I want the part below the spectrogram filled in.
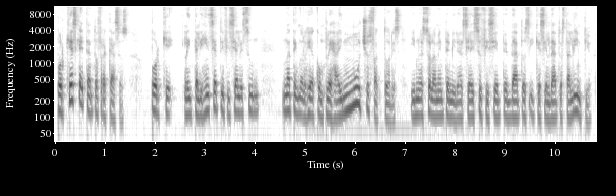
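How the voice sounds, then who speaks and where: Dark husky-voiced male interpreter. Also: on the low side. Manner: halting, with restarts and trailing phrases. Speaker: simultaneous conference interpreter. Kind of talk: live interpretation of a conference talk.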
